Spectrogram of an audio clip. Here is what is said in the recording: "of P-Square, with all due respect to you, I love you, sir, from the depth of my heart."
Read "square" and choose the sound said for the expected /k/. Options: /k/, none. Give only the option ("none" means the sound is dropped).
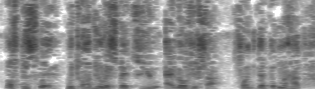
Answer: none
